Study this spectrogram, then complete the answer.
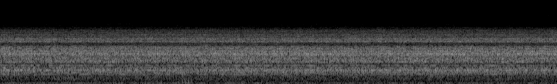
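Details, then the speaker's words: AM radio clock beside a desktop computer being switched on: constant hissing static with a faint buzz and no rhythm; interference from the computer booting Windows. "happens when I turn on the computer you can hear the computer winding up what's gonna happen Windows causes interference"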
